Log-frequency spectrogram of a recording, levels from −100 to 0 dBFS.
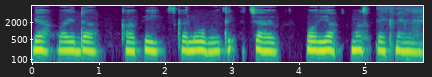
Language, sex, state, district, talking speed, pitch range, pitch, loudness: Hindi, female, Bihar, Jahanabad, 155 wpm, 205-225 Hz, 215 Hz, -18 LUFS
